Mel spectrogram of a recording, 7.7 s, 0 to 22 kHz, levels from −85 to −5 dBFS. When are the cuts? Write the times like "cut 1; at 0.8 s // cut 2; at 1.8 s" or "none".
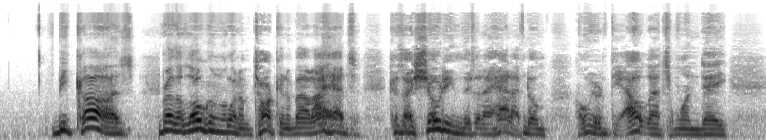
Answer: cut 1; at 1.6 s // cut 2; at 2.3 s // cut 3; at 4.7 s // cut 4; at 5.2 s // cut 5; at 6.0 s

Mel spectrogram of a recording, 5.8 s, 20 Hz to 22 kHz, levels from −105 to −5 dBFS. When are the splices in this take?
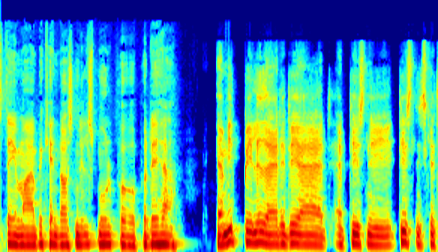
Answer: cut 1; at 2.7 s

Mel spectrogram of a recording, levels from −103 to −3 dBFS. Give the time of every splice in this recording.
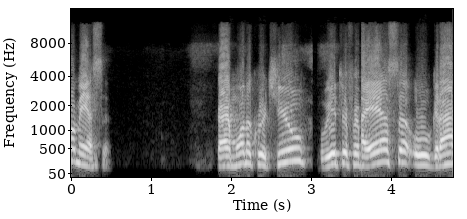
cut 1; at 3.0 s // cut 2; at 3.6 s

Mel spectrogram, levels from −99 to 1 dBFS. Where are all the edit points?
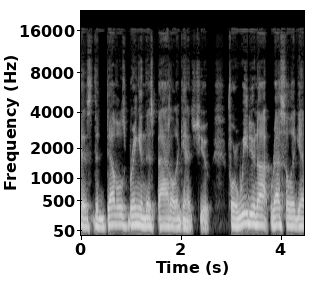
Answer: none

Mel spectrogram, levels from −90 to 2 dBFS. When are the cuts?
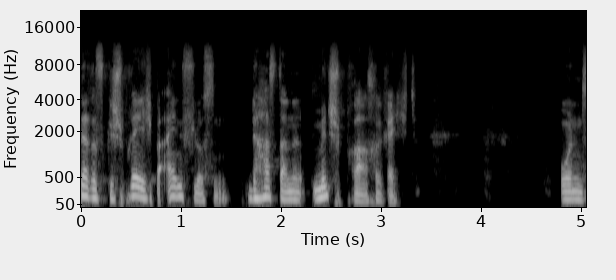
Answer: cut 1; at 2.3 s

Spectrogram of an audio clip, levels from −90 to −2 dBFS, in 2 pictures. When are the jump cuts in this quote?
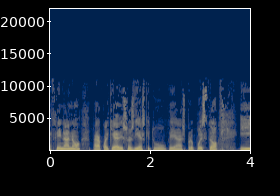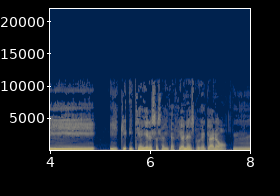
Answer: none

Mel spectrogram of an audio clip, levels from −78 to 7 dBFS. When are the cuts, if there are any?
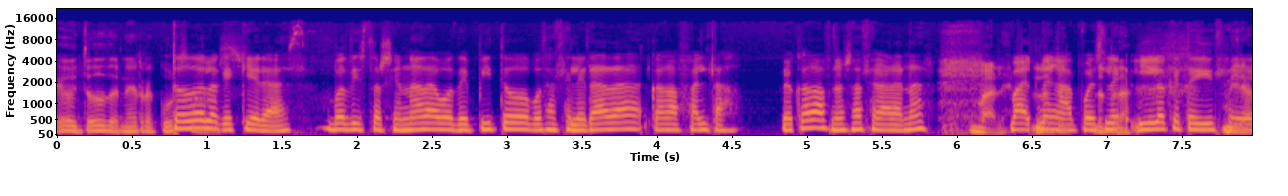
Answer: cut 1; at 3.9 s // cut 2; at 5.1 s // cut 3; at 6.5 s // cut 4; at 7.1 s

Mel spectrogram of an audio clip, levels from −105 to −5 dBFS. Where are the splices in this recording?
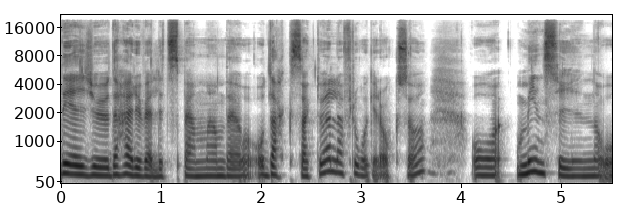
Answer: cut 1; at 1.8 s

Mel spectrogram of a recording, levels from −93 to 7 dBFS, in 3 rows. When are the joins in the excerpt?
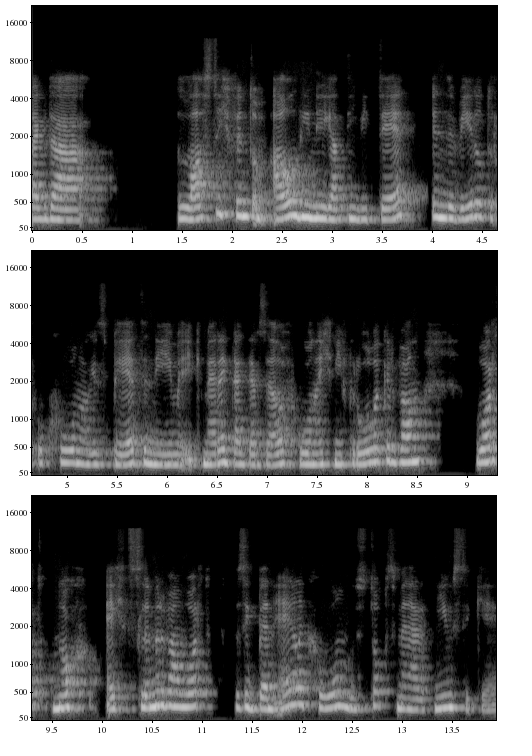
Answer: cut 1; at 3.9 s

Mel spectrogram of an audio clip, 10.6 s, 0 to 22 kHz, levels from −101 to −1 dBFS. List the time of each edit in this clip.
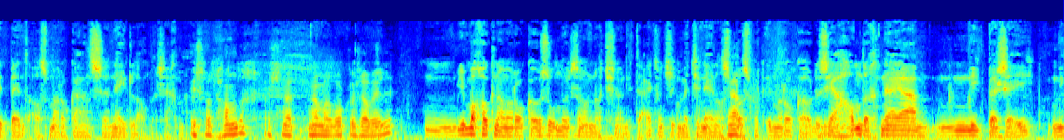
cut 1; at 6.8 s

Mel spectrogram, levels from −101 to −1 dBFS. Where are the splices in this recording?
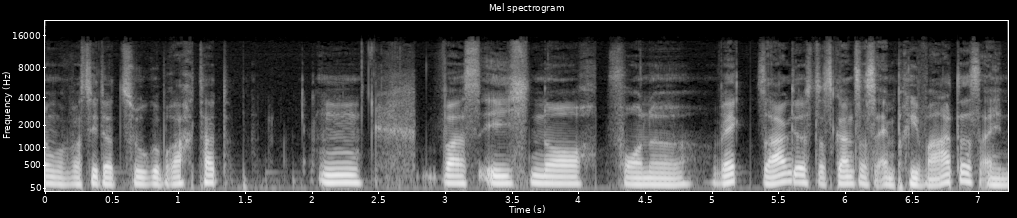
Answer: cut 1; at 5.6 s

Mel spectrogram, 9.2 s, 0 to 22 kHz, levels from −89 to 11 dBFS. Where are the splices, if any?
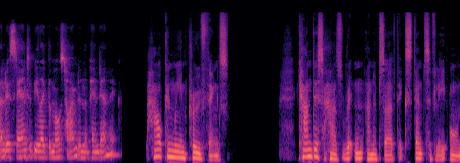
cut 1; at 2.9 s

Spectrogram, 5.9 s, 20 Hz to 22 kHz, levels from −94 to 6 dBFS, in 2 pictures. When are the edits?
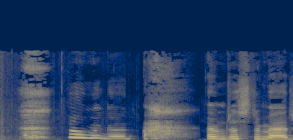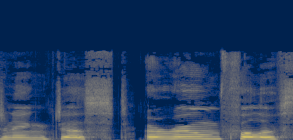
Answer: cut 1; at 1.4 s // cut 2; at 2.0 s // cut 3; at 4.3 s

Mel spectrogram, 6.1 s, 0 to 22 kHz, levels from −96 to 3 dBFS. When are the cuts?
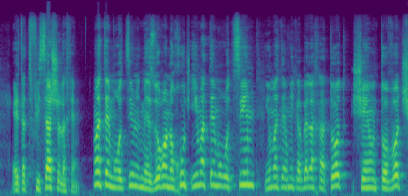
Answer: cut 1; at 1.4 s // cut 2; at 2.1 s // cut 3; at 2.8 s // cut 4; at 4.0 s // cut 5; at 4.3 s

